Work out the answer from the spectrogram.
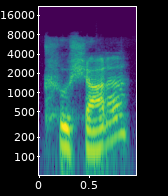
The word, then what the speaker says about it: Coushata: I believe it's Kushata. It's spelled Coushata. Huh.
